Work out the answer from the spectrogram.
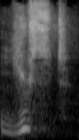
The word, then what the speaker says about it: used: eat Italian cake at Christmas now this verb used to well it's written u s II D but the pronunciation is used and we'll see that on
